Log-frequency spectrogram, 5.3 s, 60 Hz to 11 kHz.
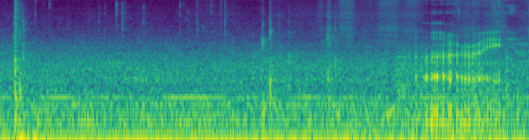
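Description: Typing on a KBDfans Tofu65 2.0 mechanical keyboard, with scattered key clicks sitting low under a steady room hum and a brief louder swell midway.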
